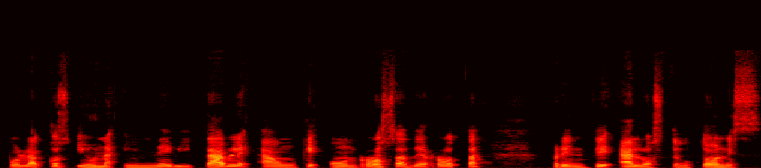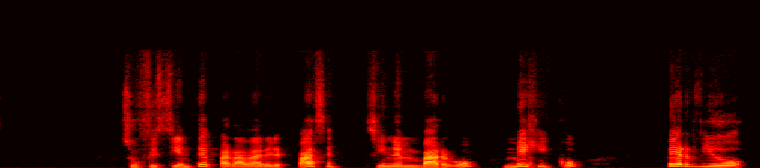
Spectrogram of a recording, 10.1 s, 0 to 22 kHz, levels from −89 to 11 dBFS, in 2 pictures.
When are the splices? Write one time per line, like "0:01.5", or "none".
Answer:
none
